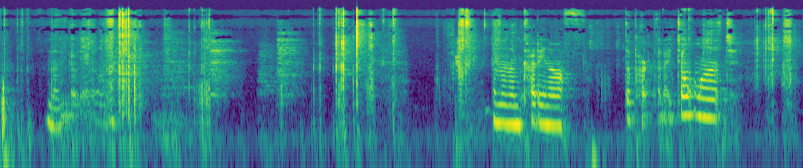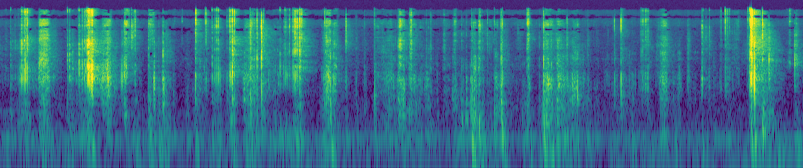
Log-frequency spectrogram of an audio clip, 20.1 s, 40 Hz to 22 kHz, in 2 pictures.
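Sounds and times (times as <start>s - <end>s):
scissors snipping paper: 3.9s - 5.0s, 8.8s - 20.0s.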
